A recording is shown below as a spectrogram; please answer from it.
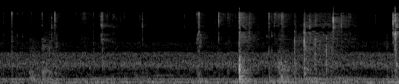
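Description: A solid white soap bar held in the hand is scraped and shaved with a craft knife, and chips break off. Soft, dry scraping runs throughout, broken by sharp, bright crackling clicks as the chips snap away, over a faint steady low hum.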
